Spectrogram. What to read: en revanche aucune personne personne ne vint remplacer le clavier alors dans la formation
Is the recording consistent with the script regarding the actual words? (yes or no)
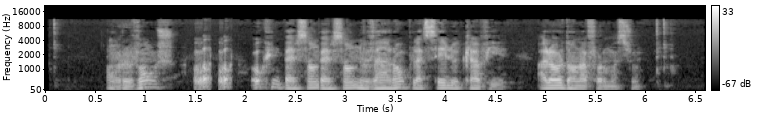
yes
